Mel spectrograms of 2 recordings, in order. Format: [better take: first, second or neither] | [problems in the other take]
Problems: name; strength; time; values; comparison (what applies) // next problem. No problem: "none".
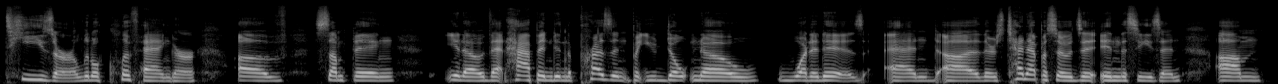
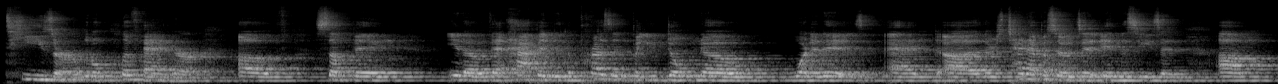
first | room echo; noticeable; dies away in 1.6 s // off-mic speech; somewhat distant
